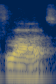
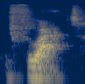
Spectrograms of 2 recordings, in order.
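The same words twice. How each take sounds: First: The vowel is not the American one. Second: The vowel is the American one. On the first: The speaker calls it wrong. "in American English we wouldn't say flat" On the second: The speaker calls it right. "we would say flat"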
